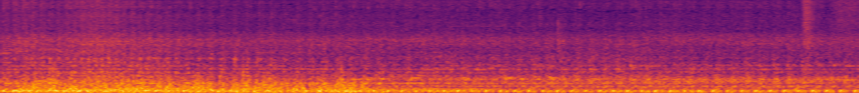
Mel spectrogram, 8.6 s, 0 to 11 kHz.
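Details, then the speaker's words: Royal Enfield Bullet 350 after repair of tappet noise, reassembled: single-cylinder thump settles from fast idle into even, steady beat with no tapping on top; previous rattle gone, engine sounds healthy. "बिल्कुल okay report है। पहले खटपट ज़्यादा थी इसके अंदर, अब ठीक है, पहले से बहुत बढ़िया।"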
